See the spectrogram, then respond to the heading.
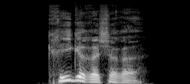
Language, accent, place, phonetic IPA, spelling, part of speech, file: German, Germany, Berlin, [ˈkʁiːɡəʁɪʃəʁə], kriegerischere, adjective, De-kriegerischere.ogg
- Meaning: inflection of kriegerisch: 1. strong/mixed nominative/accusative feminine singular comparative degree 2. strong nominative/accusative plural comparative degree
